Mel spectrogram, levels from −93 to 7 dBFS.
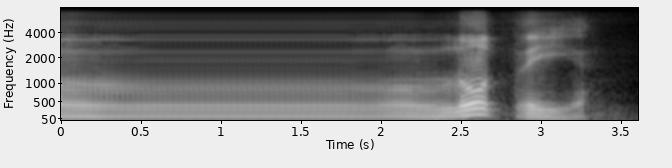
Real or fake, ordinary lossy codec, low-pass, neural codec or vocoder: fake; none; 7.2 kHz; codec, 16 kHz, about 1 kbps, DyCAST, with the encoder's durations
